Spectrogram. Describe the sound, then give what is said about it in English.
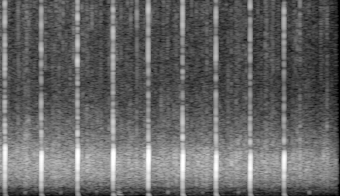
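An audience applauds in a steady, dense wash of clapping, with sharp, evenly spaced louder claps punching through in a regular rhythm about three times a second, welcoming the Nagpur, India campus. No one speaks. “Would you give it up for the Nagpur campus by way of applause?”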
